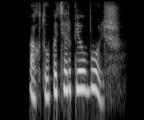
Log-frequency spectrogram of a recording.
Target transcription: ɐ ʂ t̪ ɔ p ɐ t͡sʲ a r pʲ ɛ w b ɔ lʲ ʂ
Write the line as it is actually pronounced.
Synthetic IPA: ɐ x t̪ ɔ p ɐ t͡sʲ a r pʲ ɛ w b ɔ lʲ ʂ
